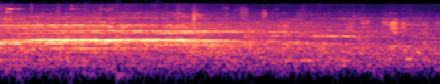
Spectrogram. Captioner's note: students cheering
